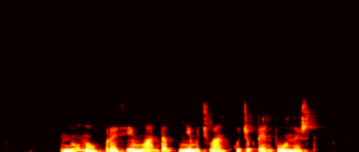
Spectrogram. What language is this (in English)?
Mari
